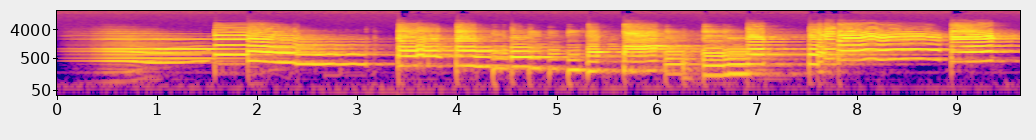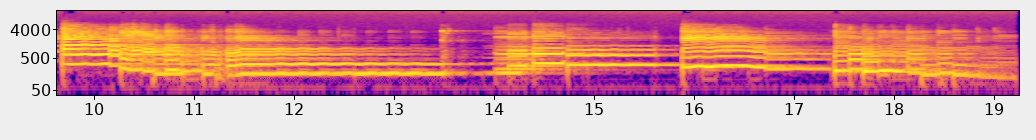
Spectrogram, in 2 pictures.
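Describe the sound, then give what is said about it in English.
A refretted 1973 electric guitar plays a continuous melodic passage through effects, its tone saturated and slightly echoing, with sustained notes and quick runs filling the whole stretch, loud with no talking. “And I bought it, and I loved it, and had it refretted, and it's just been awesome. It's just the tones they run the gamut.”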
